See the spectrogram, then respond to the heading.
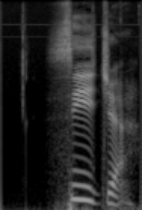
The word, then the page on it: silla: Spanish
